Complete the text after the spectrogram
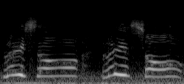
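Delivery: very high, loud call for a lost dog. Retold or imitated. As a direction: shout the name across the park. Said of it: "run around going".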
